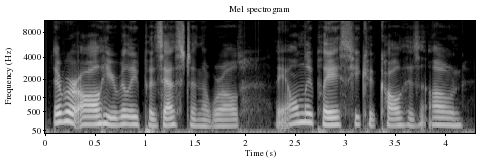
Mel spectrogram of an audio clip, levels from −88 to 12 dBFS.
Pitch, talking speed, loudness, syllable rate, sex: 170 Hz, 235 wpm, -16 LUFS, 6.2 syllables/s, female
